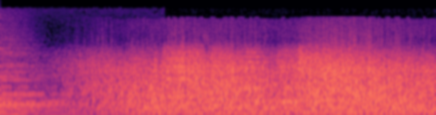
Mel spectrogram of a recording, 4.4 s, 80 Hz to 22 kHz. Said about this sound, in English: tragedy strikes June 5th, 1942 at 2:45 a.m. There was a huge explosion. Ba-boom. Boom!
